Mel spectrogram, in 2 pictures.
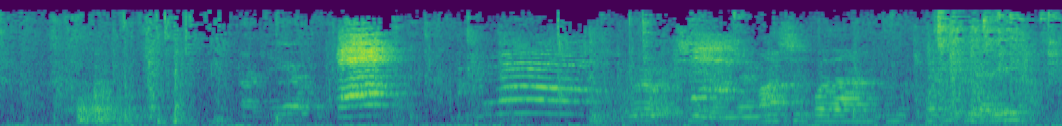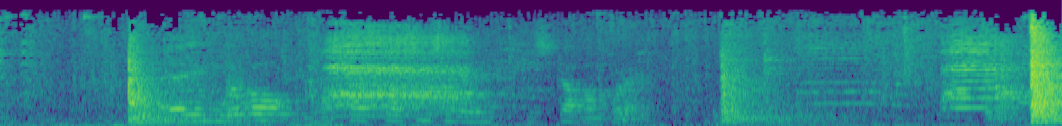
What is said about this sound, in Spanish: Nos hemos venido a la Casa de Campo, que es la gran zona verde de Madrid, y a mucha gente le sorprendería encontrarse con esta estampa, con un gran rebaño de ovejas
